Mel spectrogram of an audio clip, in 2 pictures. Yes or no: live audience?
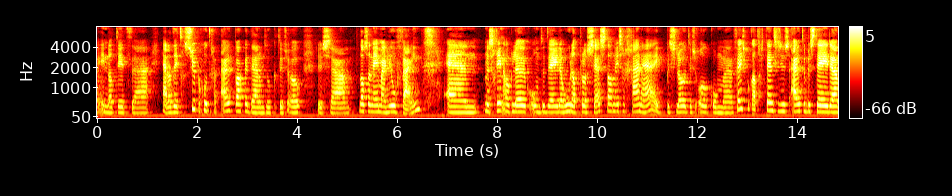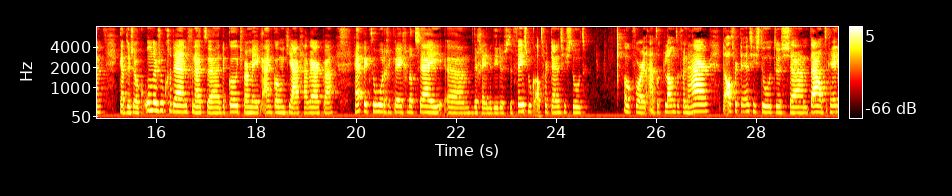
no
